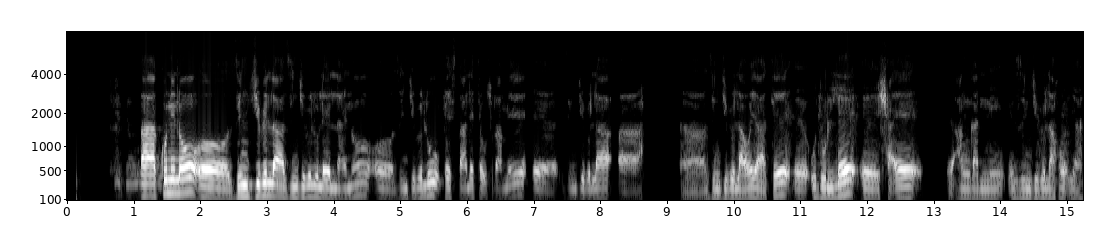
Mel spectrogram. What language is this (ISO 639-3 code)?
sid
